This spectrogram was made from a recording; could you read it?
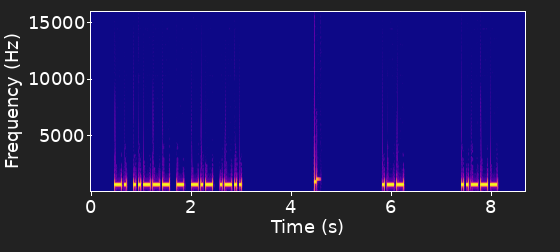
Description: Morse code, heard as a keyed tone, about 25 wpm, spaced as for 16 wpm, 700 Hz. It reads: N2TKL W2
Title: USA Call Signs - 5 Characters - 8x Character Spacing - 25wpm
